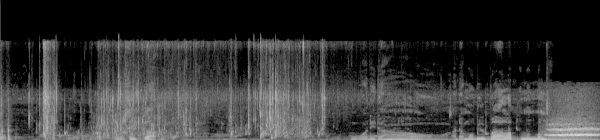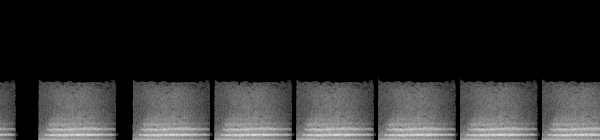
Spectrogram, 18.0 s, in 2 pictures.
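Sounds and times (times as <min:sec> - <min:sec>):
car tyres squealing: 0:08.2 - 0:18.0.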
